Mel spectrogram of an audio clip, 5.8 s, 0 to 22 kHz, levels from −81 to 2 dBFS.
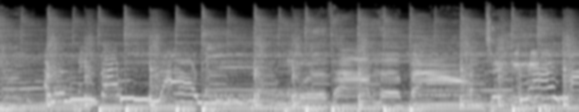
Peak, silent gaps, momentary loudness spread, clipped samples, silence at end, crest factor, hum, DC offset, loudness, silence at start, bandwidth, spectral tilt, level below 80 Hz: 0 dBFS; none; 3 LU; under 0.1%; 0 s; 12 dB; none; under 0.1%; -13 LUFS; 0 s; 18.5 kHz; -4.5 dB/octave; -20 dBFS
